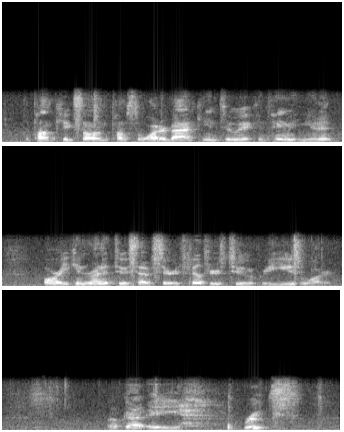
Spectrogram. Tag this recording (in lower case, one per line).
speech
